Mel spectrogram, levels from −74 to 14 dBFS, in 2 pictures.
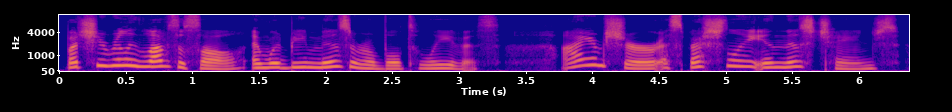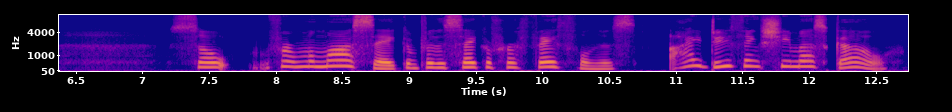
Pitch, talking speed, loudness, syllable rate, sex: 265 Hz, 170 wpm, -20 LUFS, 4.7 syllables/s, female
